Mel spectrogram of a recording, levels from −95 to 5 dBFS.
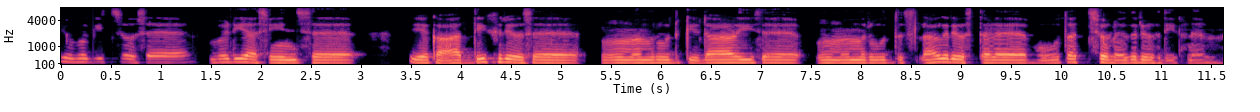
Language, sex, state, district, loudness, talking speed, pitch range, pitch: Marwari, female, Rajasthan, Churu, -22 LUFS, 105 wpm, 140-165 Hz, 145 Hz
